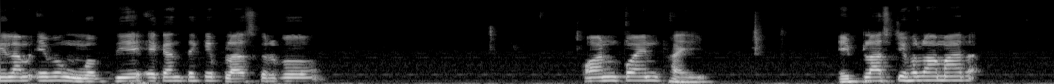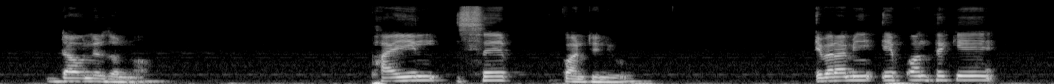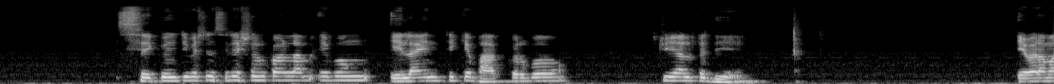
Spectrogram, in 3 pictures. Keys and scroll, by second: 4.8 KP_0, 5.1 Down, 5.7 KP_1, 6.2 KP_Decimal, 6.7 KP_5, 7.5 Return, 27.6 KP_1, 28.9 Return.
